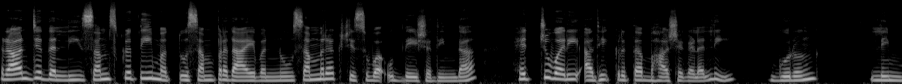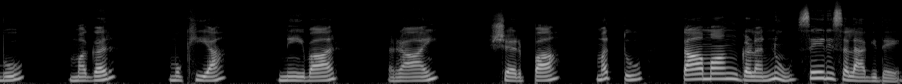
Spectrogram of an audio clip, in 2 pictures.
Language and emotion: Kannada, neutral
